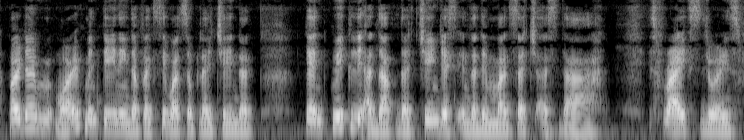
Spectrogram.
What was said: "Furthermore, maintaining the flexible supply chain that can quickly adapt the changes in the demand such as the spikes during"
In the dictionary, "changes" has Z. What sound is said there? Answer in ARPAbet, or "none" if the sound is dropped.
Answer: S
